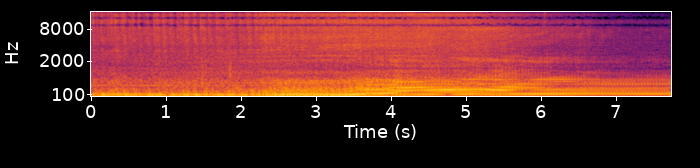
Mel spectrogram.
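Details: 1968 Chevrolet Chevelle, 454 big-block V8, 700R4 automatic, 3-inch stainless exhaust: deep rumble climbing smoothly through a rev, easing back to a steady, even idle; runs healthy.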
